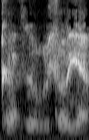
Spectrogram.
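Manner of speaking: ordinary talk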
